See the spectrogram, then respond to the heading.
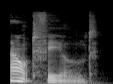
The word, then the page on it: outfield: British English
